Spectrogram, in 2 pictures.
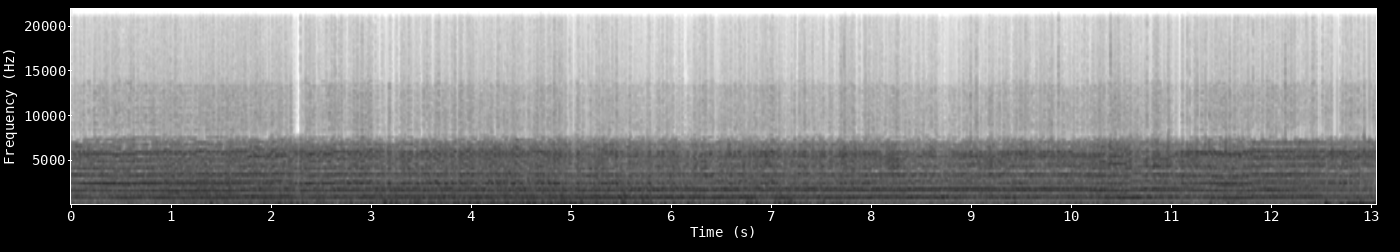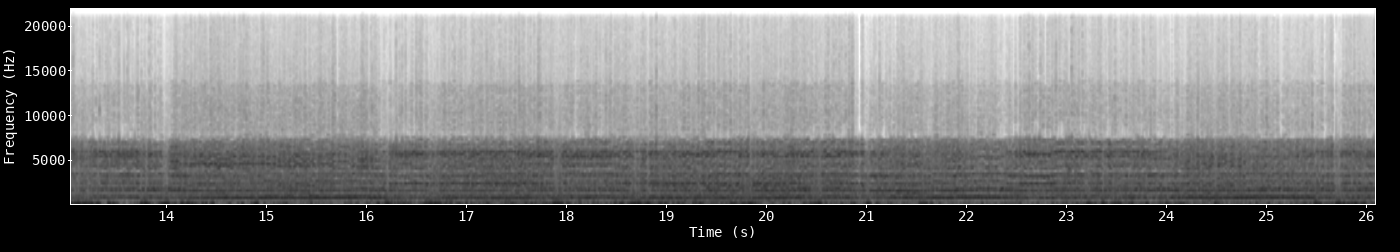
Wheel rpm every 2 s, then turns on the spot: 210, 230, 230, 230, 230, 220, 230, 220, 220, 220, 220, 220, 220.
none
